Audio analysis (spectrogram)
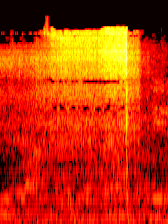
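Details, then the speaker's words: Oxy-propane torch melting precious metals: steady sharp hiss grows louder as oxygen is increased and the flame stiffens, a normal adjustment. "so by increasing my oxygen you're going to hear it hiss so I'm going to increase this"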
